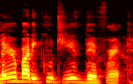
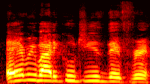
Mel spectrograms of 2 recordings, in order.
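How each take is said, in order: First: Said in the usual way. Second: "Everybody" said higher and louder, fast; emphatic repeat. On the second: Shown as a demonstration. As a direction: repeat "Everybody coochie is different" insistently, louder.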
